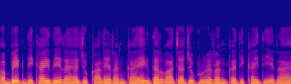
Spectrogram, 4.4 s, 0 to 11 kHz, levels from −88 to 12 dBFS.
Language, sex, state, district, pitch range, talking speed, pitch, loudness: Hindi, female, Himachal Pradesh, Shimla, 205-225 Hz, 290 wpm, 215 Hz, -18 LUFS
